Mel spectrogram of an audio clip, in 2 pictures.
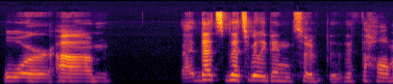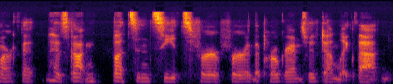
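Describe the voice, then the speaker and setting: A woman's voice: lowish voice, fairly even intonation, normal speed, fairly bright tone, no room sound. A woman speaking informally as an academic librarian on a discussion panel, explaining things in a rambling, conversational way.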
